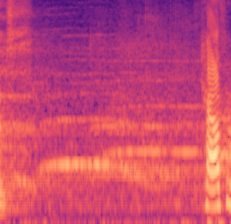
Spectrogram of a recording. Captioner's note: audience cheering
